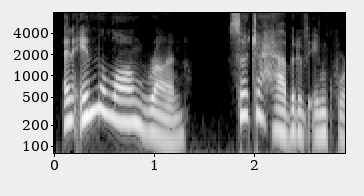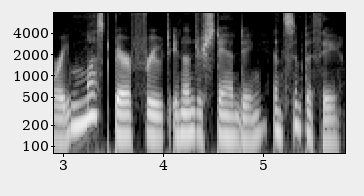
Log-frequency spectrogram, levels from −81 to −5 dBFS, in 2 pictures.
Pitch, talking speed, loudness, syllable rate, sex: 175 Hz, 175 wpm, -19 LUFS, 4.8 syllables/s, female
